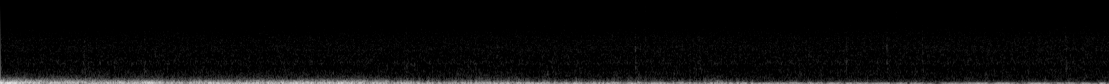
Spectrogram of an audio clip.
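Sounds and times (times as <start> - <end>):
thunderstorm: 0.0 - 8.1.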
